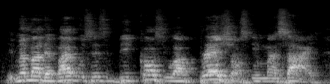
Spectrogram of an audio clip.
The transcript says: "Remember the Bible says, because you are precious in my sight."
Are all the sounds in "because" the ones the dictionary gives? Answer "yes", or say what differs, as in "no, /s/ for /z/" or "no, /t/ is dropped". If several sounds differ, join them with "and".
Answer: no, /s/ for /z/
